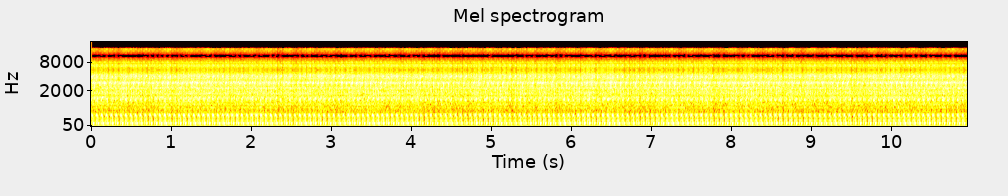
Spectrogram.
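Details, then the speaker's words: Small water-pump rig engine, cold start with choke on, after fitting an exhaust tip: steady rapid idle with a raspy, hissy edge over the exhaust beat. Owner suspects a head gasket leak, smoke from the side of the head. "I think a head gasket leak right around here. I keep seeing smoke coming out of here. Almost sounds like that makes it throatier."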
